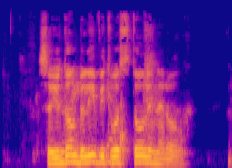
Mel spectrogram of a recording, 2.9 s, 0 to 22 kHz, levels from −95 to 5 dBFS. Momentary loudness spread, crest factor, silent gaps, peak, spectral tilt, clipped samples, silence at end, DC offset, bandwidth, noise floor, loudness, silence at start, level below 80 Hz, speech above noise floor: 13 LU; 14 dB; none; -2 dBFS; -5.5 dB/octave; under 0.1%; 0 s; under 0.1%; 16 kHz; -43 dBFS; -14 LUFS; 0.5 s; -54 dBFS; 29 dB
